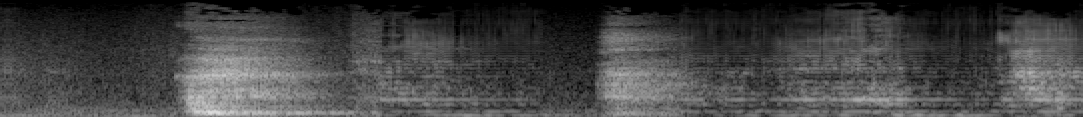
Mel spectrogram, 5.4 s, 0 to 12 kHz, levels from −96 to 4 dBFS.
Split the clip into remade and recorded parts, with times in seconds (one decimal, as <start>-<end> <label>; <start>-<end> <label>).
0.0-1.9 recorded; 1.9-2.7 remade; 2.7-3.4 recorded; 3.4-5.4 remade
